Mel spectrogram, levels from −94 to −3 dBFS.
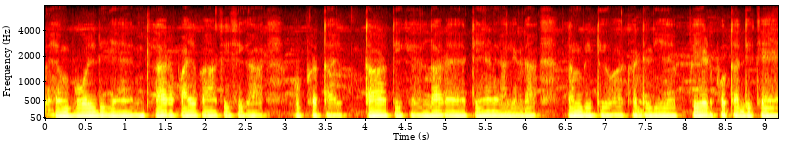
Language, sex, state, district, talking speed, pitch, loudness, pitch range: Marwari, male, Rajasthan, Nagaur, 120 wpm, 105 Hz, -16 LUFS, 105-110 Hz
